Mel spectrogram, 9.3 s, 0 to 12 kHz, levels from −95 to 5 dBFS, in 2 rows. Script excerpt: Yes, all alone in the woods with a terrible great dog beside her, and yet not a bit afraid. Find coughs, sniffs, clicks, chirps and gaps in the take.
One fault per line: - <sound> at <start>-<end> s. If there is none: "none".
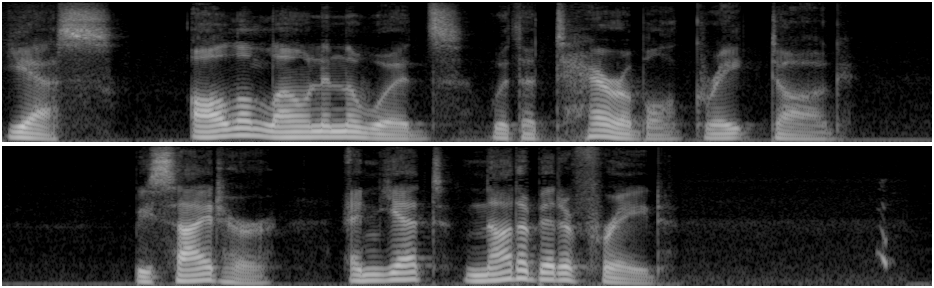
- laugh at 9.0-9.2 s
